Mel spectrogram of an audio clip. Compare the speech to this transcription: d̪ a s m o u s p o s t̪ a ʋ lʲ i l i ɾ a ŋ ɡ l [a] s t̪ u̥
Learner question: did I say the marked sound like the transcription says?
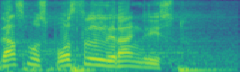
no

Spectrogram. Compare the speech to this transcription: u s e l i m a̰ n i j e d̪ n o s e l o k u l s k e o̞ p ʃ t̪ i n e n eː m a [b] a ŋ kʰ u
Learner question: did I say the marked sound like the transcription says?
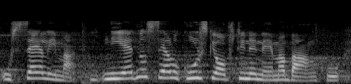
yes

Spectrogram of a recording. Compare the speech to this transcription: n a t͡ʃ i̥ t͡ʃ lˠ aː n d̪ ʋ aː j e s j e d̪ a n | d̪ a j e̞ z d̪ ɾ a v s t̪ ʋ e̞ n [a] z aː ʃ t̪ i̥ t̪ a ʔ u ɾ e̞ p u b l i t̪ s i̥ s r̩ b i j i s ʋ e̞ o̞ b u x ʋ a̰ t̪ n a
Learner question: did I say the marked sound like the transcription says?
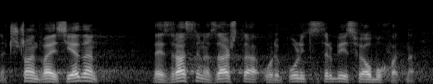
yes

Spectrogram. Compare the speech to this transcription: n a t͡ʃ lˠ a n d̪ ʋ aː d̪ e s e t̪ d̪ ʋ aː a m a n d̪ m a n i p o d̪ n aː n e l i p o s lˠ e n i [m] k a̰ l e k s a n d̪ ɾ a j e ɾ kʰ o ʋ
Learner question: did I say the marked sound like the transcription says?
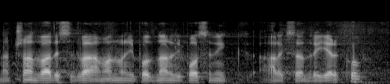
no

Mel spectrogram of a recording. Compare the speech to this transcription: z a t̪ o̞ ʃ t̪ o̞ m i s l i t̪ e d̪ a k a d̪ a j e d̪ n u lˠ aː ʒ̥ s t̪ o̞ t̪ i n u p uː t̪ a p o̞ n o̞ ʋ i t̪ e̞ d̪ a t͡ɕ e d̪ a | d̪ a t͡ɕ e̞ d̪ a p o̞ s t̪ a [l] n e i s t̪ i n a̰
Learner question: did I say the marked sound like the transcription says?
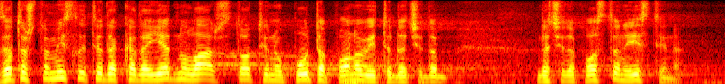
no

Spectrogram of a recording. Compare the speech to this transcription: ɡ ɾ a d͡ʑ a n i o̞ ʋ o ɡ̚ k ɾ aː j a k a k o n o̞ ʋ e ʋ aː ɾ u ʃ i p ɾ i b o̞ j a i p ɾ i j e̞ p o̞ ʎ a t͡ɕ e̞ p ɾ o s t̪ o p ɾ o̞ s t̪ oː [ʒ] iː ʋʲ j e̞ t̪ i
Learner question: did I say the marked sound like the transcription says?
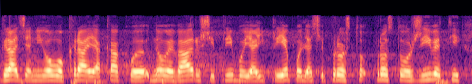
yes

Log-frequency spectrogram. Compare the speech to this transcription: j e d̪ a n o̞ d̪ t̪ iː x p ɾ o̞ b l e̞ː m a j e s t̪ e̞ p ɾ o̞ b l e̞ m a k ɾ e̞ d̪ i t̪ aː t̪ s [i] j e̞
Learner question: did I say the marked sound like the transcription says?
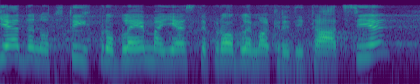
yes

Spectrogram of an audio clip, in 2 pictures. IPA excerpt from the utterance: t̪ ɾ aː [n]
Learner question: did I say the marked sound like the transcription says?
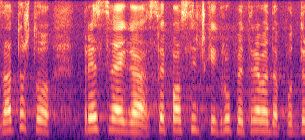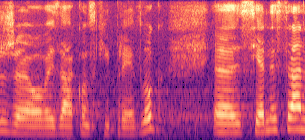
yes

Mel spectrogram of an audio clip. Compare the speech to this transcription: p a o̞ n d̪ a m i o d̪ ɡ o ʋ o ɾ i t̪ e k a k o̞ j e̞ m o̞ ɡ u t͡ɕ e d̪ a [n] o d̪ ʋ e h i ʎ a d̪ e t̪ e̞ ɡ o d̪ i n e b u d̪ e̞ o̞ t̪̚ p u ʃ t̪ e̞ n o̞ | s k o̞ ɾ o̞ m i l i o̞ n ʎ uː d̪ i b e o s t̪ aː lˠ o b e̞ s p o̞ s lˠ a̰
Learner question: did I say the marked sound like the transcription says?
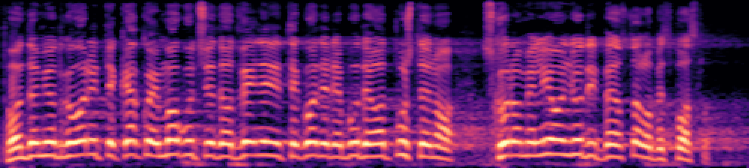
no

